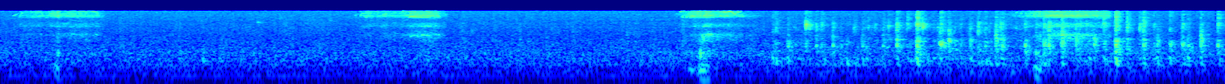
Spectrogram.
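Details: Dozing indoors, the pet dog Chibichibi gives cute airy snores, breathy hisses spaced about three seconds apart, with dense clicking keyboard taps growing busier in the second half.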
